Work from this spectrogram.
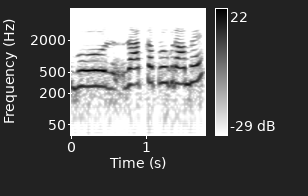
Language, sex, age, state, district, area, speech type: Hindi, female, 18-30, Madhya Pradesh, Hoshangabad, rural, conversation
